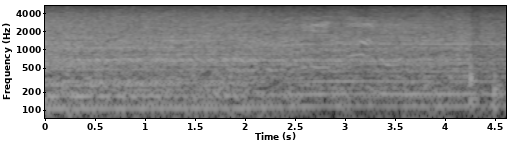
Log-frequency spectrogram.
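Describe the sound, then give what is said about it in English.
The engine of a small silver Mercedes car rumbles steadily throughout, a constant low drone with broad hiss on top, even in level, as if heard from inside the moving vehicle. “A Mercedes, right? That's right, a small silver one.”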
